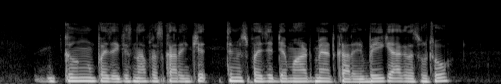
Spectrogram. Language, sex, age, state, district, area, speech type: Kashmiri, male, 60+, Jammu and Kashmir, Ganderbal, urban, spontaneous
